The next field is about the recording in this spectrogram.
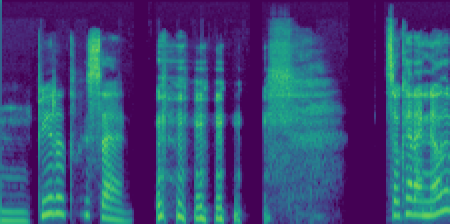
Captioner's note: chuckles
